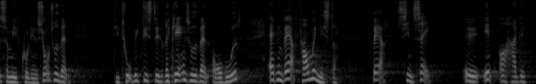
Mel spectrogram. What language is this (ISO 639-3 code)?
dan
